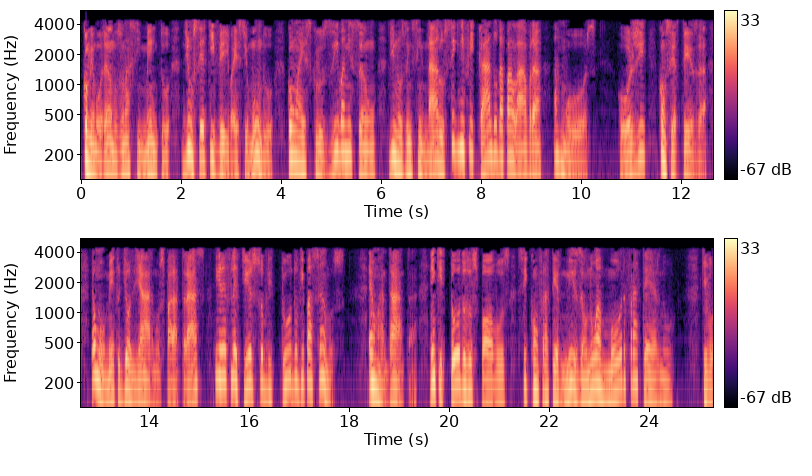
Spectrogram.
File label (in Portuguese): NATAL FILHO, masc; Natal e ano novo; Telemensagens 2017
